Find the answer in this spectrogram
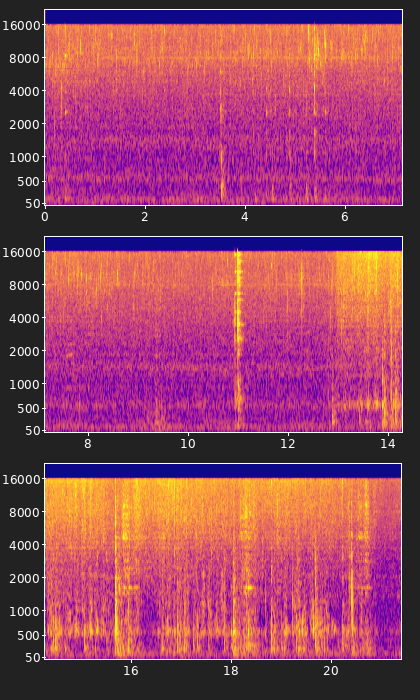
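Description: Onions and spice powder frying gently in a metal pot, a soft steady sizzle, with a single sharp knock about halfway through. From about two-thirds of the way in, a wooden spoon stirs and scrapes the masala around the pot with many short knocks, and the frying gets louder.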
